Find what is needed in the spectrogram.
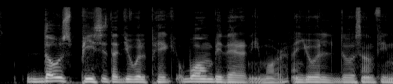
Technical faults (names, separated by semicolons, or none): none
